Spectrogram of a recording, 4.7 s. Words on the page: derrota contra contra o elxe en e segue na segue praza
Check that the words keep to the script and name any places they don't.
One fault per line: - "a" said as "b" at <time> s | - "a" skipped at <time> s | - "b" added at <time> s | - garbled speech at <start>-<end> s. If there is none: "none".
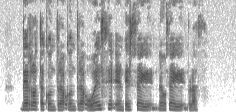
none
